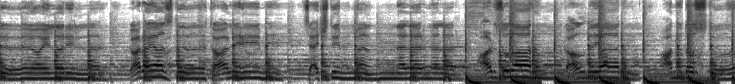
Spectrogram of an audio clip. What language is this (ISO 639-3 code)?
tur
